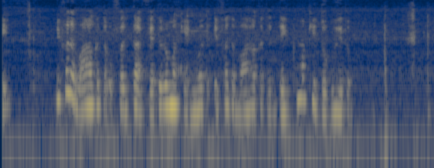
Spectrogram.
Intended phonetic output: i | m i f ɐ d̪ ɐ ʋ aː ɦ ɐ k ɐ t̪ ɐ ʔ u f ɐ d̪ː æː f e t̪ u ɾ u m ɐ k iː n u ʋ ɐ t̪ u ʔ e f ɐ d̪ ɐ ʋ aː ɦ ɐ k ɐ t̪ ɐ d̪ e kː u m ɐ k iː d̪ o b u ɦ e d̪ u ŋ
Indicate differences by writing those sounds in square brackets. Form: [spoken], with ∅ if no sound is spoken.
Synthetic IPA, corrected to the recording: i | m i f ɐ d̪ ɐ ʋ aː ɦ ɐ k ɐ t̪ ɐ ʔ u f ɐ d̪ː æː f e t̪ u ɾ u m ɐ k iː n u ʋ ɐ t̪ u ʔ e f ɐ d̪ ɐ ʋ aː ɦ ɐ k ɐ t̪ ɐ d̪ e kː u m ɐ k iː d̪ o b u ɦ e d̪ u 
